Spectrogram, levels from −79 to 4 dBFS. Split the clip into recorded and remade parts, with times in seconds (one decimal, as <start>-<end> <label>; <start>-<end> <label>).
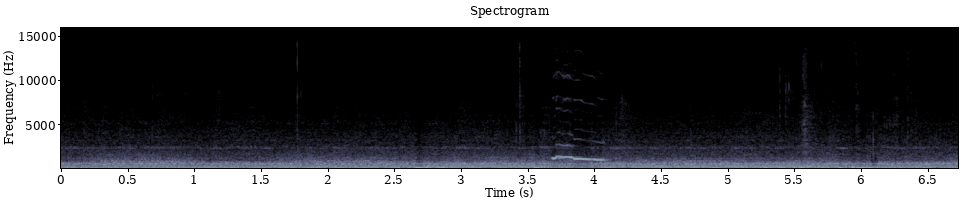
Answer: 0.0-0.7 recorded; 0.7-1.2 remade; 1.2-6.7 recorded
